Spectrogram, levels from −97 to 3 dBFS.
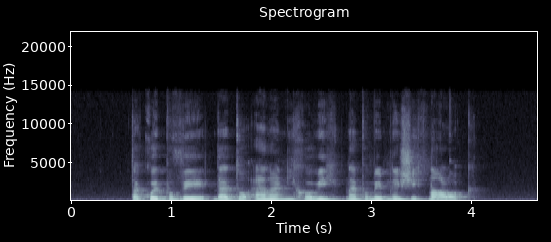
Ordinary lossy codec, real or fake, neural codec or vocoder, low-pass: none; fake; vocoder, 44.1 kHz, 128 mel bands every 256 samples, BigVGAN v2; 14.4 kHz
